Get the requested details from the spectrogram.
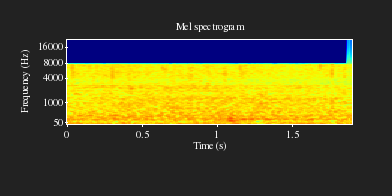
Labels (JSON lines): {"label": "anthrophony, boat engine", "recorder": "SoundTrap 300"}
